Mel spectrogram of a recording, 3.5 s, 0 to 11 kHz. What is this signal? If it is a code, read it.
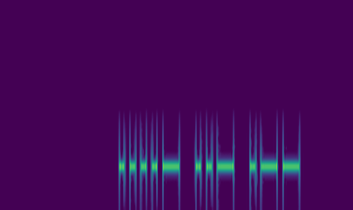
Morse code, heard as a keyed tone, about 22 wpm, 700 Hz. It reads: 4UW
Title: Three Challenging Letter-Number Combinations 22wpm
